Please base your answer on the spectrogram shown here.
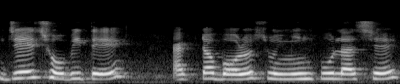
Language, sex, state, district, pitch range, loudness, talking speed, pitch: Bengali, female, West Bengal, Malda, 245-280 Hz, -13 LUFS, 105 wpm, 260 Hz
